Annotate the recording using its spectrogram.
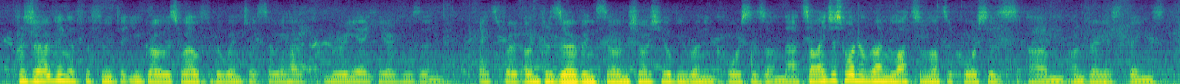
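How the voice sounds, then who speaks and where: A man with a fairly high voice talks fairly quickly, and noticeable noise sits behind him. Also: fairly even intonation. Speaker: trauma therapist and speaker. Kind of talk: public talk. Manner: halting.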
